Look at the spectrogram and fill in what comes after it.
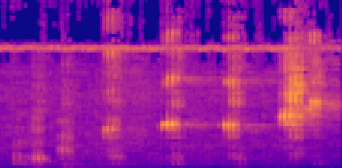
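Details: Lucie, a baby monkey refused milk by its mother, cries in quick high-pitched squeaks that climb into sharper, longer shrieks toward the end, roughly one or two per second, over a faint constant high tone.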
